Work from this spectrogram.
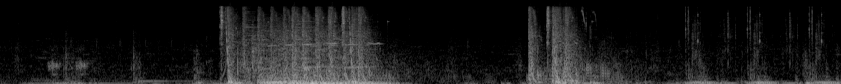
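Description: Gunfire from The Signal From Tolva comes in two dense bursts of rapid shots, loud and close, separated by quieter stretches of low rumble and game noise.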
